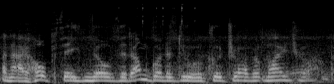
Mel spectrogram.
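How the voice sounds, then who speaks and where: Through noticeable background noise, a man with a high pitch talks at a fairly quick pace with fairly even intonation. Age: 80s+. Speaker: stat crew member and former quarterback. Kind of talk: interview. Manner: halting.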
